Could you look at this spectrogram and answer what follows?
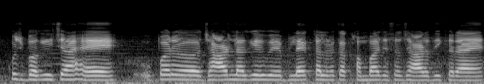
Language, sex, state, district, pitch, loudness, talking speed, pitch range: Hindi, female, Maharashtra, Mumbai Suburban, 210 Hz, -18 LUFS, 210 wpm, 200-215 Hz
